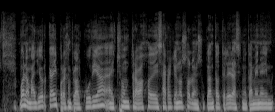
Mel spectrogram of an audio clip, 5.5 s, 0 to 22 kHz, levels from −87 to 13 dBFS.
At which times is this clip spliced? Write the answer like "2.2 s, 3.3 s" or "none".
none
